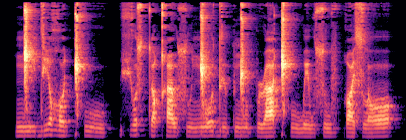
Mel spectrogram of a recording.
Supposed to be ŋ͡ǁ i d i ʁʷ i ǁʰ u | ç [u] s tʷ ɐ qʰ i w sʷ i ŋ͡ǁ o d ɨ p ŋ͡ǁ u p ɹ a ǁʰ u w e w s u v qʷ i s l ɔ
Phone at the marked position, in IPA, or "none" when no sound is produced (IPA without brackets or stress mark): o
